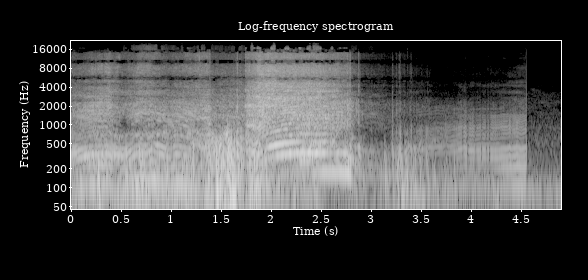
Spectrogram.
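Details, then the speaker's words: Two-stroke dirt bike at a sand pit with throttle stuck after a jump, rider trying to fix it at the bottom of the pit: screams at high revs, pitch surging and sagging instead of settling to idle; stuck throttle. "So, that's where my throttle stuck and I sat at the bottom of the pit trying to fix it, trying to fix it, trying to fix it, and finally did it."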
